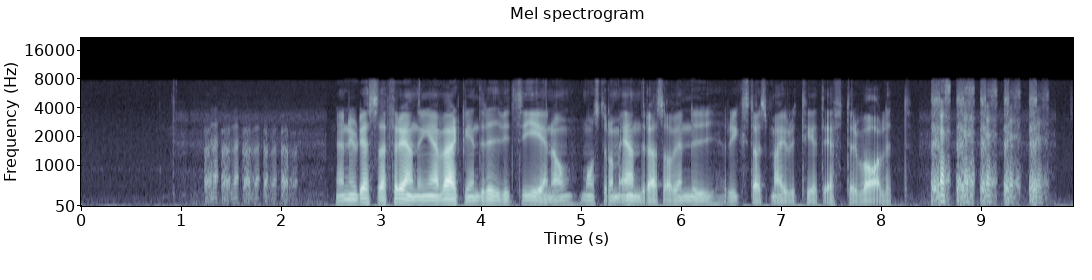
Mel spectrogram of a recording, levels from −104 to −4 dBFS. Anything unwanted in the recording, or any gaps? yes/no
yes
